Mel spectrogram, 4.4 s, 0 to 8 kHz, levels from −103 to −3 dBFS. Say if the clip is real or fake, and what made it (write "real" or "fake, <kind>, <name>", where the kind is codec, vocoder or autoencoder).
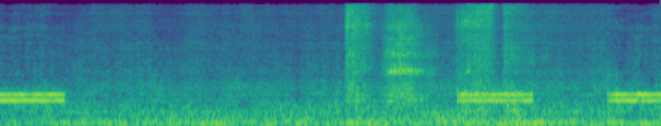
fake, codec, HILCodec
